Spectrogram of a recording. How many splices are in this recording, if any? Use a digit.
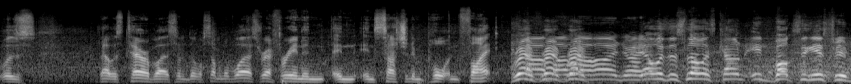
1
